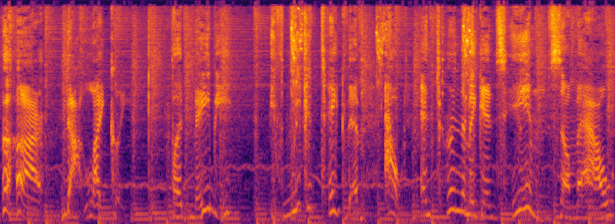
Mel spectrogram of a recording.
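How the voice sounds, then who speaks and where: A scheming cartoon villain acted by a woman drawls with theatrical, mock-sweet menace. The pitch swings widely as the gloating builds, and loud music plays behind. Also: expressive, takes it slowly. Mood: sly, mock-sweet. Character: scheming, gloating villain with mind-control plot. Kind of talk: cartoon fan dub acting.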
